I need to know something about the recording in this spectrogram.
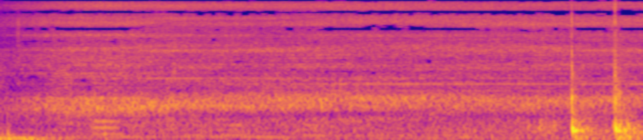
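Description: Electric heat gun blowing hot air onto a dented plastic bumper to soften it, a steady rushing hiss. Two sharp knocks come near the end.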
